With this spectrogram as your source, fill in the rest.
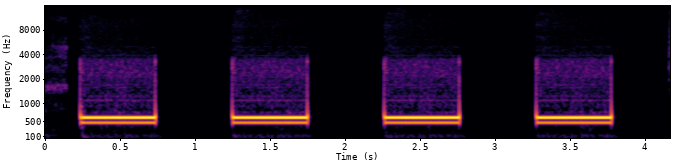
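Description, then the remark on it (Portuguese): A telephone busy signal after a man hangs up on a woman mid-call: four steady, evenly spaced electronic beeps, each about half a second long with equal silences between, clear with no voices. “E desligou na cara dela.”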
